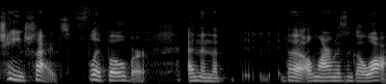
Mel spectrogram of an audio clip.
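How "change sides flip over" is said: ordinary talk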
